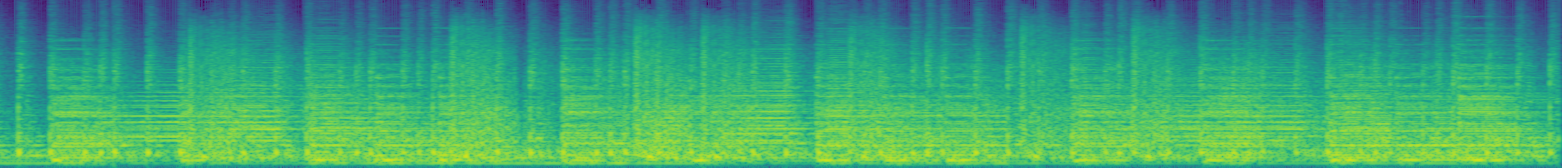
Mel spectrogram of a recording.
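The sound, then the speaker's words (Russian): A cannon fires from a ship at a shipyard shore, with heavy booming blasts recurring many times. The shots ring out over a loud, dense, continuous backdrop. “С одного из кораблей стреляют из пушки.”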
